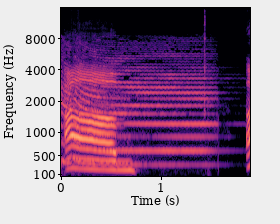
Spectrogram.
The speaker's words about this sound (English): Yeah, that was fire. She nailed hip-hop it. Air horns.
